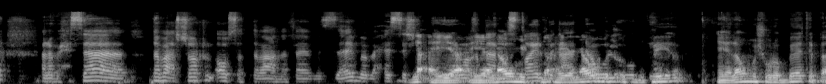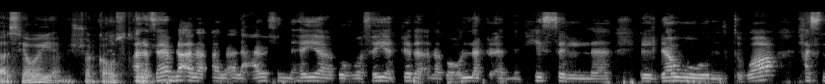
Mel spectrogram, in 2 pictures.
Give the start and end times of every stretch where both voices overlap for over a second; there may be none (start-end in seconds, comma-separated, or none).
4.1-6.6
